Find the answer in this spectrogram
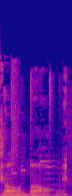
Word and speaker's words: Jean Bon: named Jean Bon and he'd say it like my name is John Bon I'm John bone what's your pleasure and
